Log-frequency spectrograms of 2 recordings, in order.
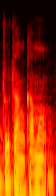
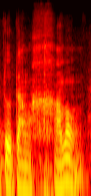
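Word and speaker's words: Tutankamón: nombre de tutan catón tutancamon que en realidad se pronuncia tutanjamón es una Hache aspirada Sí sí sí es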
